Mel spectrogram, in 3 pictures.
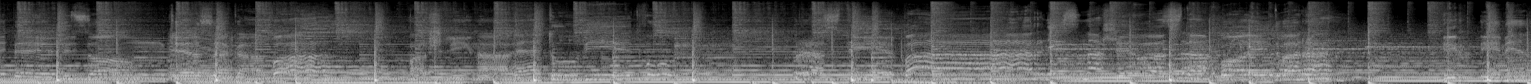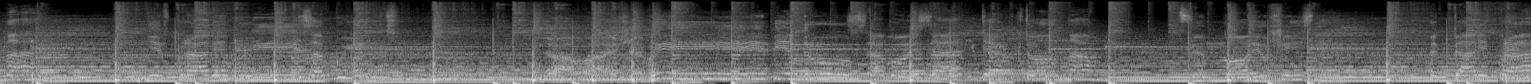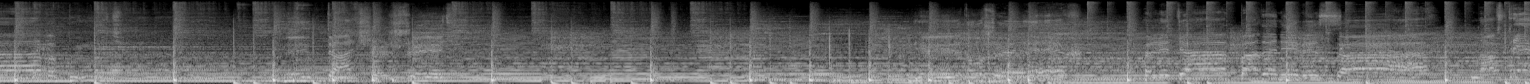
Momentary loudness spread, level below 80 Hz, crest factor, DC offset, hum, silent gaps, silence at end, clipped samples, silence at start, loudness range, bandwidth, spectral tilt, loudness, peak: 4 LU; -26 dBFS; 16 dB; under 0.1%; none; none; 0 s; under 0.1%; 0 s; 2 LU; over 20 kHz; -5.5 dB/octave; -17 LUFS; 0 dBFS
